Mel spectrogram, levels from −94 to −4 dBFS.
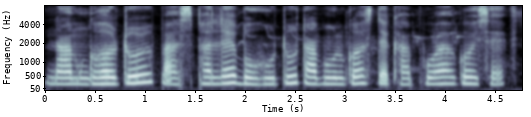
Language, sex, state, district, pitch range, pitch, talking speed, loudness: Assamese, female, Assam, Sonitpur, 220-245 Hz, 230 Hz, 100 wpm, -18 LUFS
